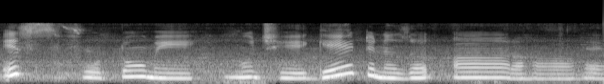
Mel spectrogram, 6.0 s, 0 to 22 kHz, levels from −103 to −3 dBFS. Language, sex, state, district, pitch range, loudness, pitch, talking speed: Hindi, female, Madhya Pradesh, Umaria, 205-250 Hz, -16 LUFS, 230 Hz, 90 wpm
